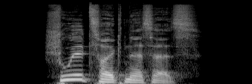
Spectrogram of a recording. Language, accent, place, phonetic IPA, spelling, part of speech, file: German, Germany, Berlin, [ˈʃuːlˌt͡sɔɪ̯ɡnɪsəs], Schulzeugnisses, noun, De-Schulzeugnisses.ogg
- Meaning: genitive singular of Schulzeugnis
